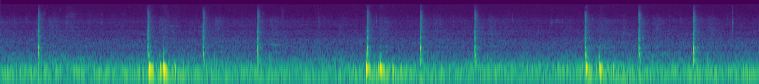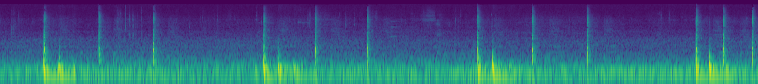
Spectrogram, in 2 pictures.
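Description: Marching-band drumline keeping a steady tap, about one sharp click a second, with a heavier low drum hit roughly every fourth beat.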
